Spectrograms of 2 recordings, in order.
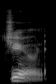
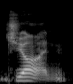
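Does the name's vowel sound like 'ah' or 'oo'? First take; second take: oo; ah. First: The name is said with an 'oo' vowel. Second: The name is said with an 'ah' vowel. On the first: This is how the game says it. "in game says it's June" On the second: This is how the spelling suggests saying it. "it's spelled like it would be said John"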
